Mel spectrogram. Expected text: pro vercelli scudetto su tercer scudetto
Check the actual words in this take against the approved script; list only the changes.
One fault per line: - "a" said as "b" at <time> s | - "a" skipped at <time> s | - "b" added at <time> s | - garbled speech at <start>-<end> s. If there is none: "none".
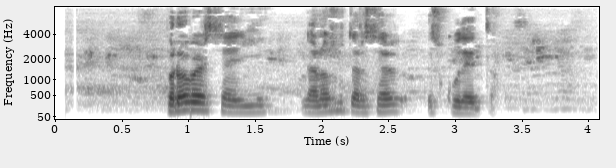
- "scudetto" said as "ganó" at 1.8 s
